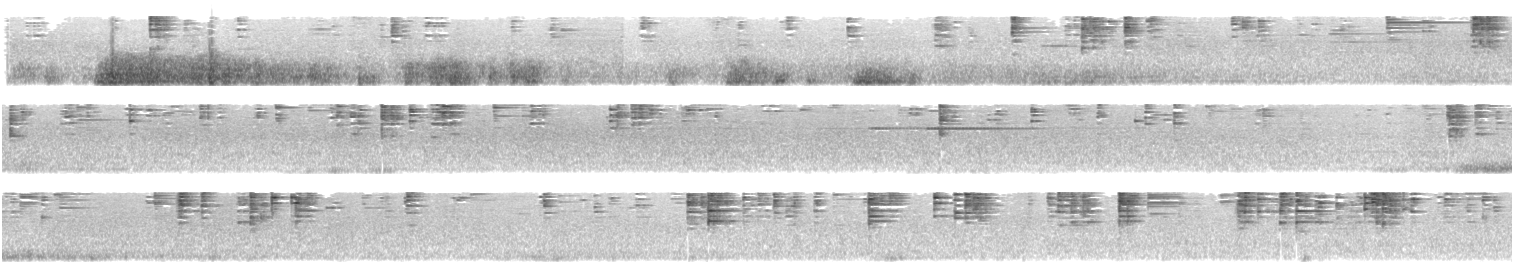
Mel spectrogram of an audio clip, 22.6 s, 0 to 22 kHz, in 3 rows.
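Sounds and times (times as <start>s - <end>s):
thunderstorm: 0.0s - 8.2s, 14.5s - 19.7s.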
